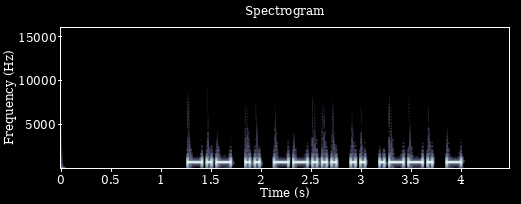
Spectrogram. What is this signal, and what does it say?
Morse code, heard as a keyed tone, about 25 wpm, 700 Hz. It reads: KI7IPT
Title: USA Call Signs - 6 Characters - 3x Character Spacing - 25wpm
